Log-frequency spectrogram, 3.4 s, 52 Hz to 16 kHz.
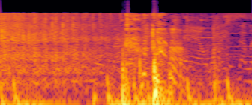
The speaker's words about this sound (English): Can't stop coughing. Anyway. Remnants of bronchitis still with me 2 weeks later. Always takes me like 3 weeks to get over it. I usually get it once a year.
